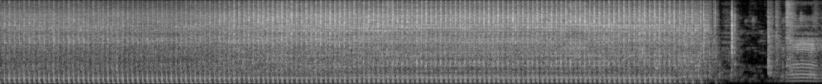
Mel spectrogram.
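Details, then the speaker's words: Suzuki Smash motorcycle after a new starter bendix was fitted and the battery charged: small single runs smooth and even with a steady quick beat for about twelve seconds, then shuts off; the no-start was only a flat battery. "mantul kan udah nyala ya kalau ini gara-gara akinya tekor doang nih"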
